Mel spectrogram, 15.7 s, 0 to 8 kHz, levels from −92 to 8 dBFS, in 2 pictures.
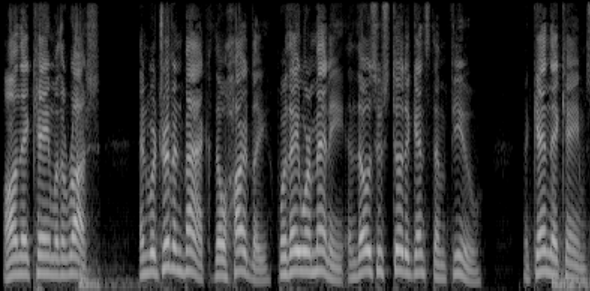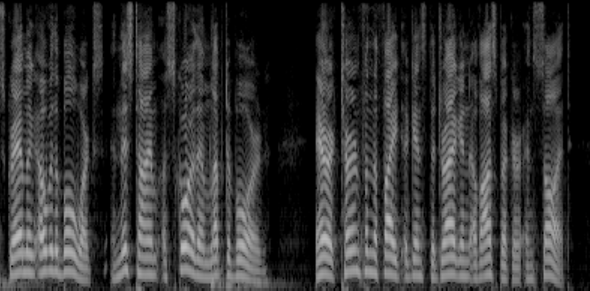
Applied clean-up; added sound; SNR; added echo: neural mask model DeepFilterNet 3.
